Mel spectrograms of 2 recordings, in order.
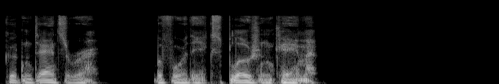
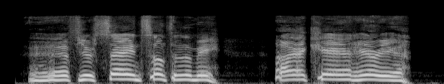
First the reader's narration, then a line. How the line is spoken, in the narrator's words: said, shouting the words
